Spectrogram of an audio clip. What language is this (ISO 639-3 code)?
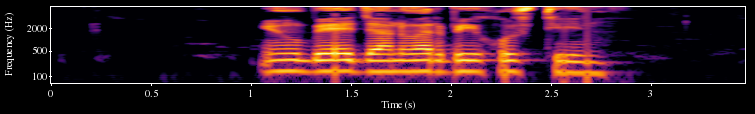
xhe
